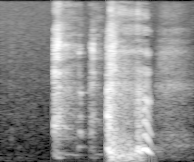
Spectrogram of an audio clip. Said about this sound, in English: I woke up this morning and I was coughing like how you were the other night.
